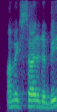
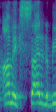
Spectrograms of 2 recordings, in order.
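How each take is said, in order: First: The voice sounds flat and unenthusiastic. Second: The voice sounds lively and enthusiastic. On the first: The speaker does not want to be there. The speaker calls it wrong. "if I don't do that, I'm like, ... that guy does not want to be here" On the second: The speaker is glad to be there. The speaker calls it right. "You can also hear it in my voice because of the tone"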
